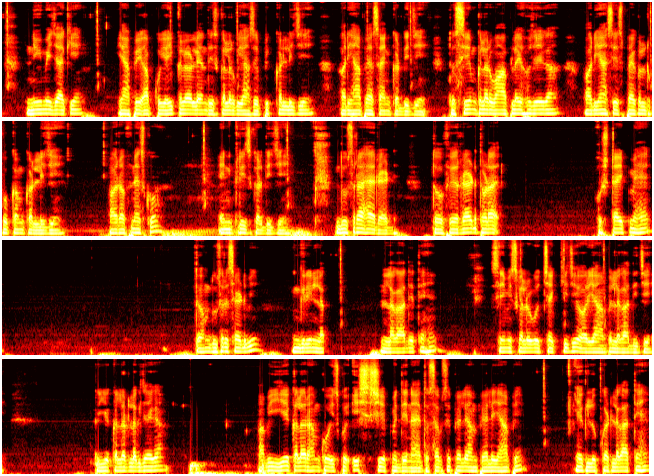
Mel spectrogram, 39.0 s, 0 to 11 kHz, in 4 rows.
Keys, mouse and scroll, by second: 5.6 click, 9.8-14.1 shift+drag, 24.7 click, 27.2 drag, 28.0 click, 36.5 ctrl+r, 38.2 click.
